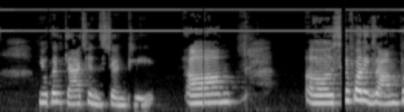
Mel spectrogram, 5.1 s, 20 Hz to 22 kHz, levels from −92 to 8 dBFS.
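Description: A steady USB whine sits under the whole recording at 8 kHz, roughly 25 dB below the speech. Current drawn in 125-microsecond bus microframes is leaking through power or ground. It is a thin, fixed-pitch whistle that shows on a spectrogram as an unbroken horizontal line at 8 kHz.

A corrupt frame concealed by the decoder appears at 0.58 to 0.61 s, again at 2.52 to 2.55 s, and over a longer stretch from 4.25 to 4.33 s. The first two fit one damaged AAC frame each, the last several in a row. The decoder covered them. On a spectrogram these are brief vertical gaps or blurred columns, and the waveform shows rounded notches rather than clicks.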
